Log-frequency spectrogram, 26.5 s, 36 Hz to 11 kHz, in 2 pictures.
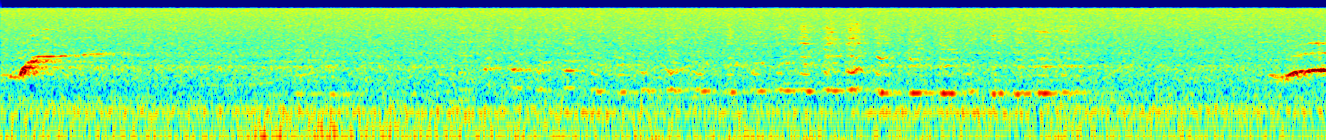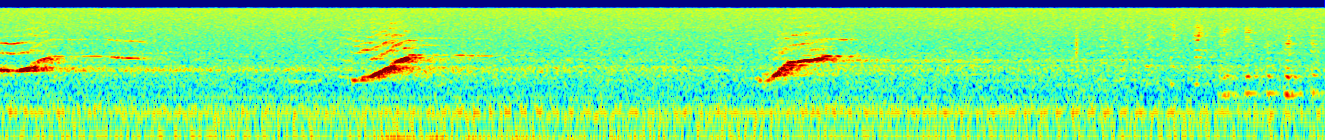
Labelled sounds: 0.2	1.2	humpback whale, 0.80 to 1.5 kHz
12.9	13.9	humpback whale, 0.80 to 2.0 kHz
14.3	14.8	humpback whale, 0.96 to 2.2 kHz
16.8	18.2	humpback whale, 0.80 to 2.1 kHz
21.1	21.9	humpback whale, 0.80 to 2.8 kHz

